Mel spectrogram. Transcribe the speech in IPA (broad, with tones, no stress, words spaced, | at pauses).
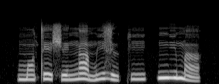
mɔ̃˧te˦˨ʃe˧ ŋa˦˨mi˦zɨ˨ki˦ | ŋi˦mã˨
